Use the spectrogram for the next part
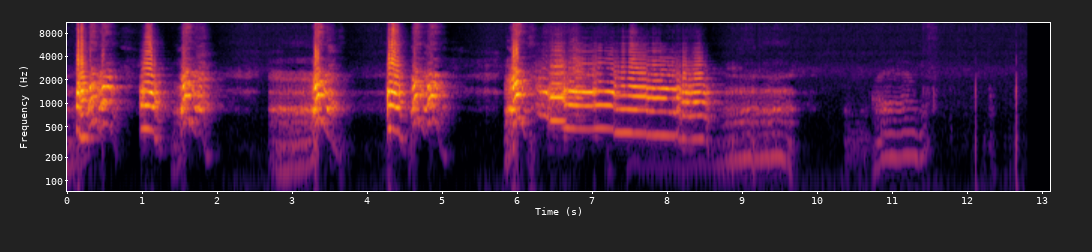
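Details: Jack Russell Terrier that cannot stand trumpet practice: several sharp barks in quick succession, then a long wavering howl sliding downward in pitch, fading into softer whines, with brassy trumpet tones mixed in.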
